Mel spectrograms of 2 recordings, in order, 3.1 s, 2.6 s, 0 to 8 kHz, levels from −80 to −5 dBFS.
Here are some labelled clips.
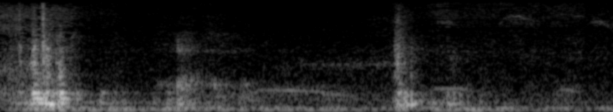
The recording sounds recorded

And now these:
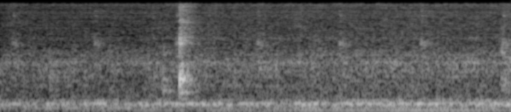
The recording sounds recorded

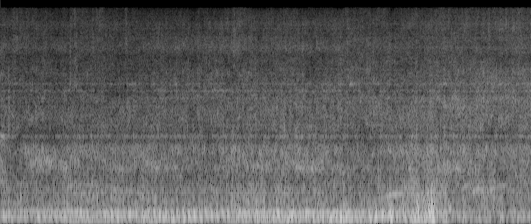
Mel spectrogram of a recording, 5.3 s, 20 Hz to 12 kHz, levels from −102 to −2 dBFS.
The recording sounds remade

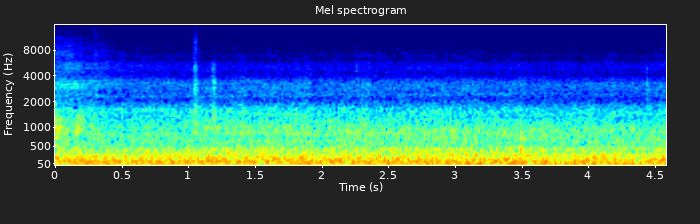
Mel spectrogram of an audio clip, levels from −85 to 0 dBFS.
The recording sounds recorded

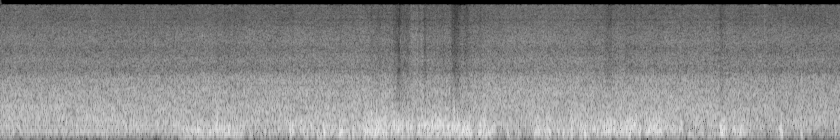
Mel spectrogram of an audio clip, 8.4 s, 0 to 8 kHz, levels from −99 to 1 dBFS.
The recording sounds recorded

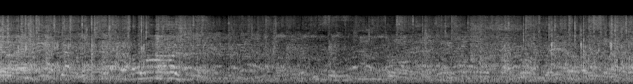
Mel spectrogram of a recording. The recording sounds remade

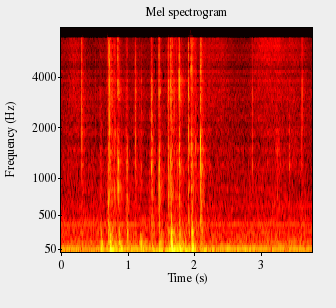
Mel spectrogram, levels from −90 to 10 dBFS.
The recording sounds remade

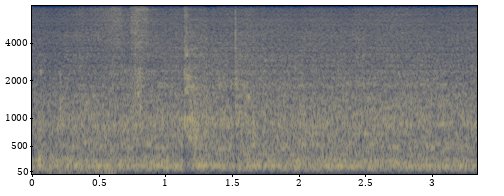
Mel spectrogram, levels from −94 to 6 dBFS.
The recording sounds remade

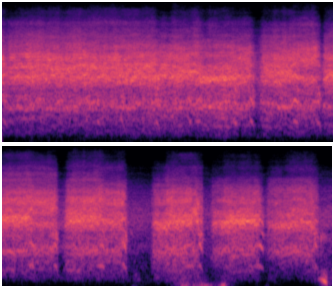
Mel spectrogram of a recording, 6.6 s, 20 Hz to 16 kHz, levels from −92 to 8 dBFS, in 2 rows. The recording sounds remade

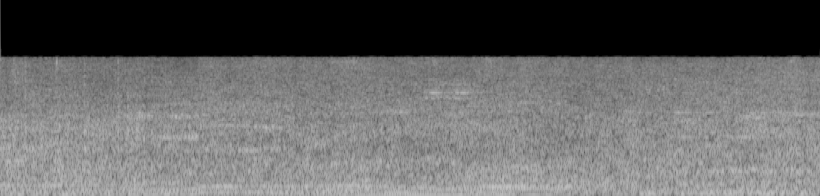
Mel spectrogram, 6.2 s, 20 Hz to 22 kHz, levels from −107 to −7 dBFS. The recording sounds recorded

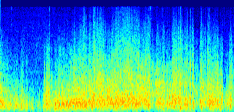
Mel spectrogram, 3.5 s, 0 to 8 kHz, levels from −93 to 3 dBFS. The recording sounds recorded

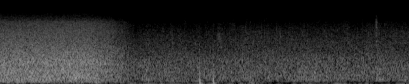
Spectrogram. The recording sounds recorded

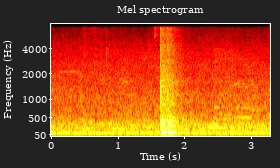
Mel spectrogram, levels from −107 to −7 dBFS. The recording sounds recorded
